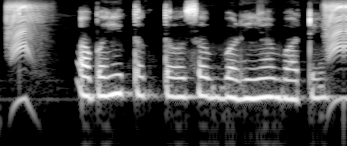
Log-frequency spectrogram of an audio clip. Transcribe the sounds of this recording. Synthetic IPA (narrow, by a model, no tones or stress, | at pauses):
əbəɦĩt̪ɐk̚t̪osəbːəɽ̤ijãːbaːʈẽː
